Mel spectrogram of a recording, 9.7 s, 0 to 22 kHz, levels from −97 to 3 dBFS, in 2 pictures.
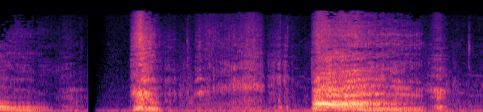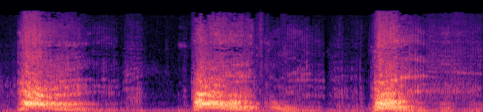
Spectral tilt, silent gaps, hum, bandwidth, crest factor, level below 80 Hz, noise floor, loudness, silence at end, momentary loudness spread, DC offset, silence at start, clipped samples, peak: -7 dB/octave; 0.91-0.95 s; none; 14.5 kHz; 16 dB; -38 dBFS; -44 dBFS; -14 LUFS; 0 s; 25 LU; under 0.1%; 0 s; under 0.1%; 0 dBFS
